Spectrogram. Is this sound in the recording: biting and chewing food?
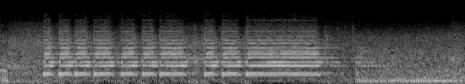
no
